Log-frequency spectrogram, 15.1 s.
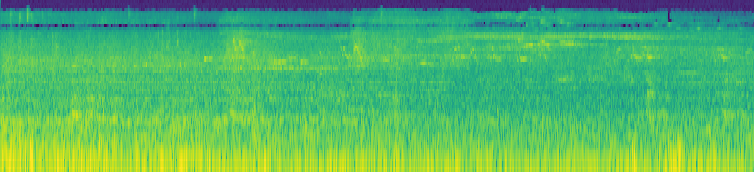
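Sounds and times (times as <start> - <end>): distant trains rumbling: 0.0 - 15.0.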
